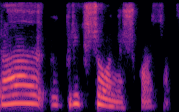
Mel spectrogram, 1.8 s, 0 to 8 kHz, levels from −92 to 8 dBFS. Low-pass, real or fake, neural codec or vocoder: 7.2 kHz; real; none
